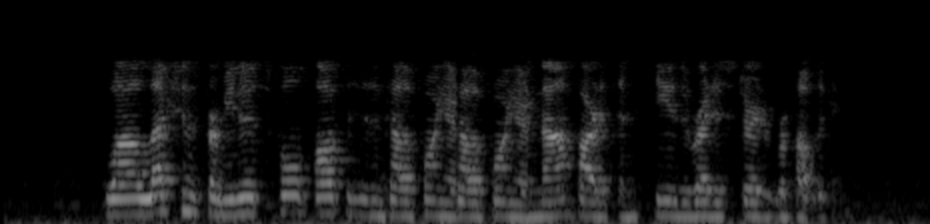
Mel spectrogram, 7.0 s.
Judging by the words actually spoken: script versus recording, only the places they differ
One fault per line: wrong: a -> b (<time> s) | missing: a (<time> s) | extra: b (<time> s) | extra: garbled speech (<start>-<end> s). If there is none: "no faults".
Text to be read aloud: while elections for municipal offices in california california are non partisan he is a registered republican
no faults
